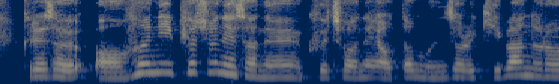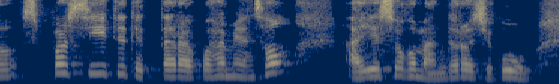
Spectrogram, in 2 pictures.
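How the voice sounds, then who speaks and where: With lively intonation, a woman talks at a medium pitch. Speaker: business development and marketing team lead presenting a webinar. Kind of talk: webinar presentation. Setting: online webinar. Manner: fast.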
